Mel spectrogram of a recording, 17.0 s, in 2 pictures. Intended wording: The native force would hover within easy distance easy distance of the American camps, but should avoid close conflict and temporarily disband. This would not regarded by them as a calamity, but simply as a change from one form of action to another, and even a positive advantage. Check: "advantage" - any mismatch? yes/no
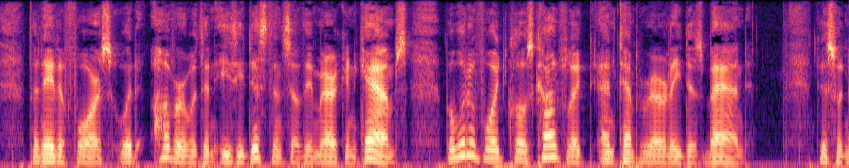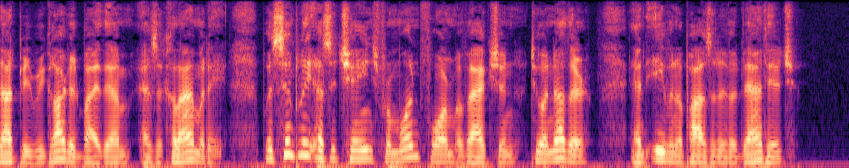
no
